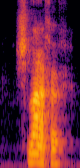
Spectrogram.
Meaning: 1. butcher (one who prepares and sells meat and meat products) 2. killer, slayer, murderer
- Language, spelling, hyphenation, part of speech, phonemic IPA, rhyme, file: Dutch, slager, sla‧ger, noun, /ˈslaː.ɣər/, -aːɣər, Nl-slager.ogg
